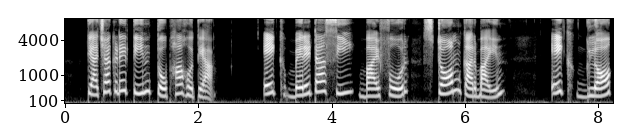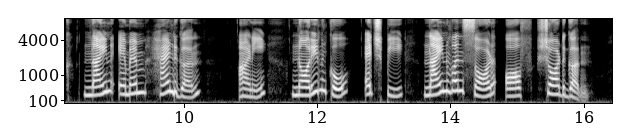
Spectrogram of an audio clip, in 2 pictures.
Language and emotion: Marathi, neutral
